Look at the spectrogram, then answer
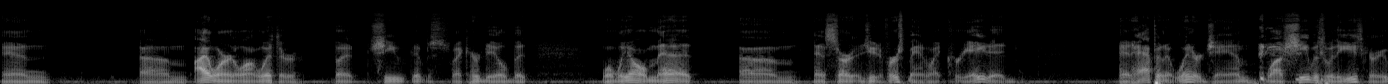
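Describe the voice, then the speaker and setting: A man with a very deep, low voice and vocal fry talks at a moderate pace with ordinary pitch variation and long, frequent pauses. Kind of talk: casual chat.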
